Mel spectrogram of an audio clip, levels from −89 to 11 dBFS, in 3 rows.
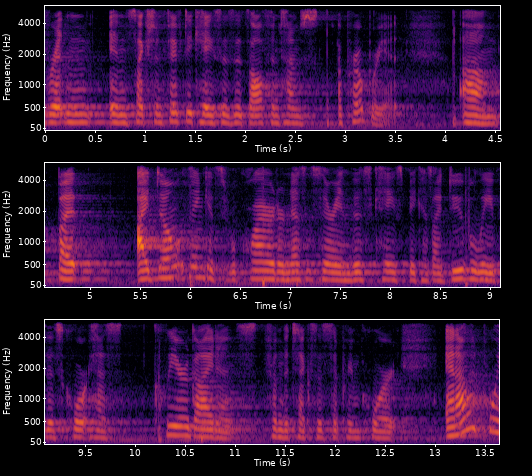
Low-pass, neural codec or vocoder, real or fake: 5.4 kHz; none; real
